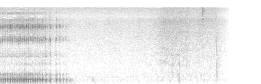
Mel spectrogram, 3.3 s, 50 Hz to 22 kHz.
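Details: A 15-year-old Beagle snoring: a single rough, low rattling snore in the first second, then quiet breathing noise; dog snoring.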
